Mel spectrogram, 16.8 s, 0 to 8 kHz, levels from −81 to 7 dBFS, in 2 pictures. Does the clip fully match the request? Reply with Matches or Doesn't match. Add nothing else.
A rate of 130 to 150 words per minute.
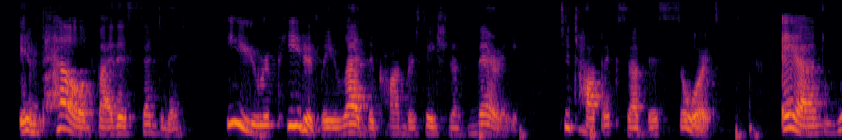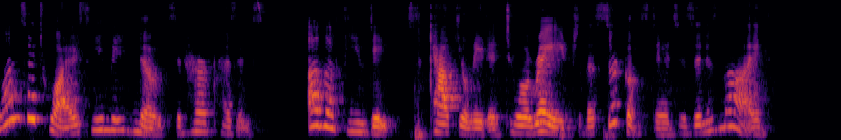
Matches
